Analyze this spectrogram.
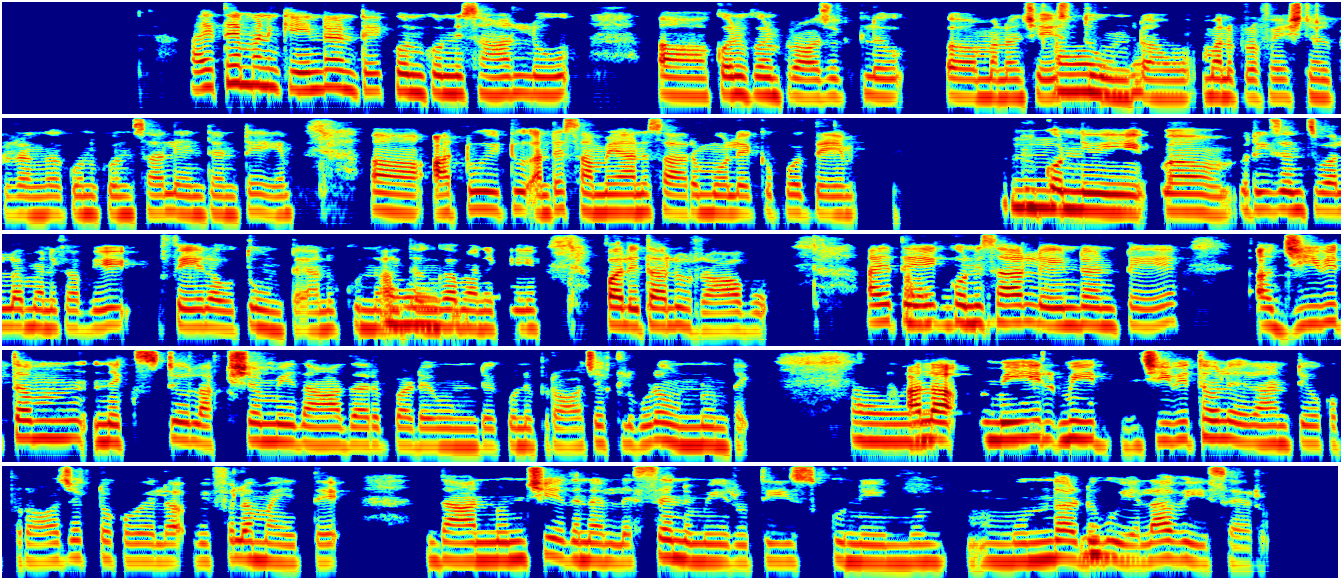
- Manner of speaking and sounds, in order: in English: "ప్రొఫెషనల్"; sniff; tapping; in English: "రీజన్స్"; in English: "ఫెయిల్"; sniff; in English: "నెక్స్ట్"; sniff; in English: "ప్రాజెక్ట్"; in English: "లెసన్"
- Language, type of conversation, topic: Telugu, podcast, ఒక ప్రాజెక్టు విఫలమైన తర్వాత పాఠాలు తెలుసుకోడానికి మొదట మీరు ఏం చేస్తారు?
